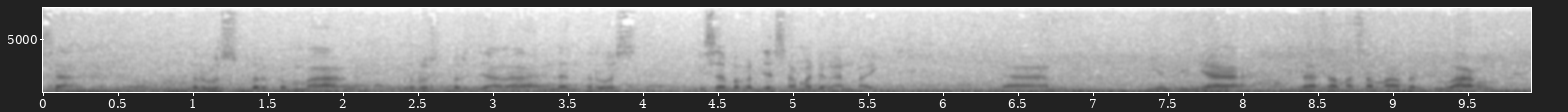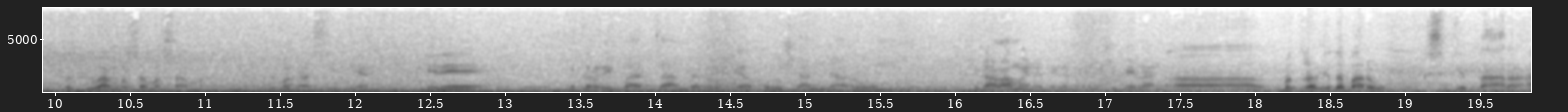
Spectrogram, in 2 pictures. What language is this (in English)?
Indonesian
